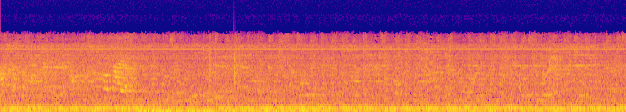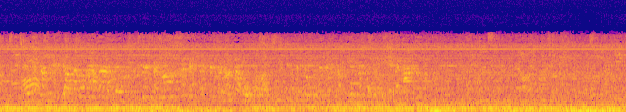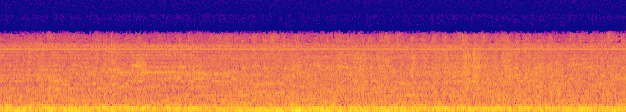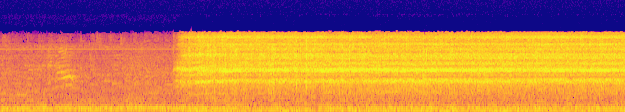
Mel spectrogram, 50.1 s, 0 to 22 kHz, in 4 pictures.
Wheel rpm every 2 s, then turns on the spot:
0, 0, 0, 0, 0, 0, 0, 0, 0, 0, 0, 0, 0, 0, 0, 0, 0, 0, 0, 0, 60, 160, 160, 160, 160.
none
